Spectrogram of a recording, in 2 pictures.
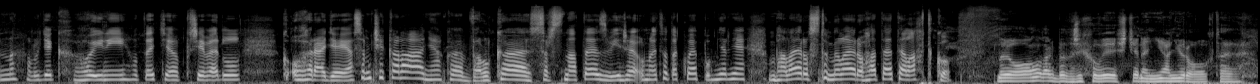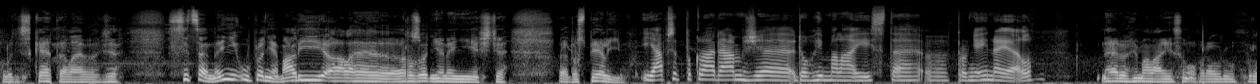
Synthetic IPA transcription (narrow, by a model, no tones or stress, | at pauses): nluɟɛkɦo̞jniːɦo̞t̪ɛcpr̝̥ɪvɛdl̩kʔo̞ɦɾaɟɛjaːsɛmt͡ʃɛkalaɲɛjakɛːvɛlkɛːsr̩snat̪ɛːzviːrɛʔo̞nojɛt̪o̞t̪akovɛːpo̞mɲɛɾɲɛmalɛːɾost̪omɪlɛːɾo̞ɦat̪ɛːt̪ɛlat̪konojot̪aɡ̚bɛzrɪxovɪjɛʃcɛnɛɲiːaɲɪɾokt̪ojɛloɲskɛːt̪ɛlɛt̪aɡʒɛ | sɪt͡sɛnɛɲiːuːpl̩ɲɛmaliːalɛɾozɦodɲɛnɛɲiːjɛʃcɛdo̞spjɛliːjaːpr̥ɛt̪̚poklaːdaːmʒɛdoɦɪmalaːjɪst̪ɛpɾo̞ɲɛjnɛjɛ̰l | nɛdoɦɪmalaːjɪsɛmo̰pɾavdupɾo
